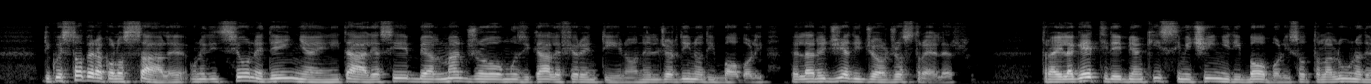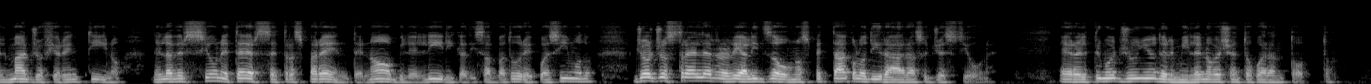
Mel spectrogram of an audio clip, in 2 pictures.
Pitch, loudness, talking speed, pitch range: 120 Hz, -22 LUFS, 135 wpm, 110-135 Hz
